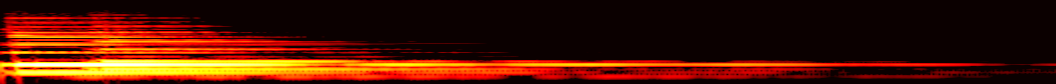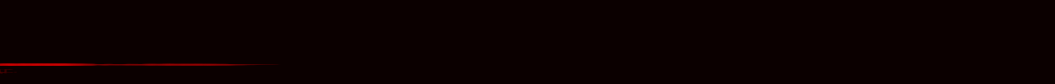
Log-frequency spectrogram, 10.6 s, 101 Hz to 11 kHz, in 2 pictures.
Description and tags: pad short 001
Bell-like little pad.
short, melodic, futuristic, bell, pad, sweep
